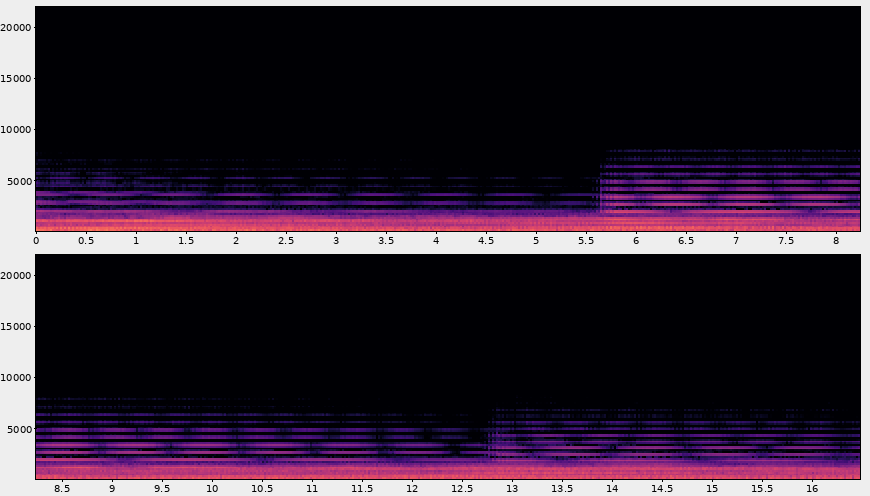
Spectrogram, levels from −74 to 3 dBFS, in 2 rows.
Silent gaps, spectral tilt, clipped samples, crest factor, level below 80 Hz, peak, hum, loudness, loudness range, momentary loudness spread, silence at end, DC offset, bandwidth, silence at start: none; -7.5 dB/octave; under 0.1%; 16 dB; -36 dBFS; -8 dBFS; none; -25 LUFS; 3 LU; 5 LU; 0 s; under 0.1%; 8.4 kHz; 0 s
